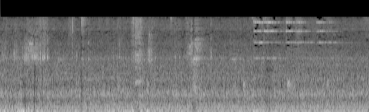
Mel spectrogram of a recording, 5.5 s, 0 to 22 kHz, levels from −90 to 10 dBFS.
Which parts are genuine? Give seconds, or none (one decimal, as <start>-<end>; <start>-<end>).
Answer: 0.0-5.5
